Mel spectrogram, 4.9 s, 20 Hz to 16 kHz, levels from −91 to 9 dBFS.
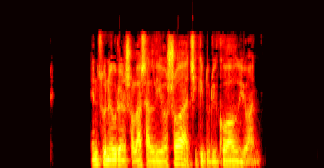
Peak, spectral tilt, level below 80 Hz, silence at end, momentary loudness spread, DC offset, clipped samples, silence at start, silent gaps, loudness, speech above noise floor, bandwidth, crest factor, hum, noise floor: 0 dBFS; -4 dB/octave; -48 dBFS; 1 s; 10 LU; under 0.1%; under 0.1%; 1.35 s; none; -14 LUFS; over 76 dB; 8 kHz; 16 dB; none; under -90 dBFS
